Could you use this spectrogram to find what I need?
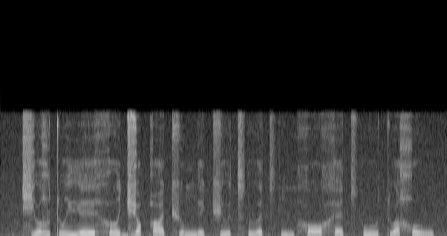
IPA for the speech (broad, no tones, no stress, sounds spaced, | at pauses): t͡ɕ ɯ ʁ tʷ i j e h ɤ d͡ʑ o q a t͡ʃ o ŋ e t͡ʃ ɯ t͡sʼ ɯ ə̯ t͡sʼ i m h ɔ h ɛ t͡sʼ u tʷ a χ u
